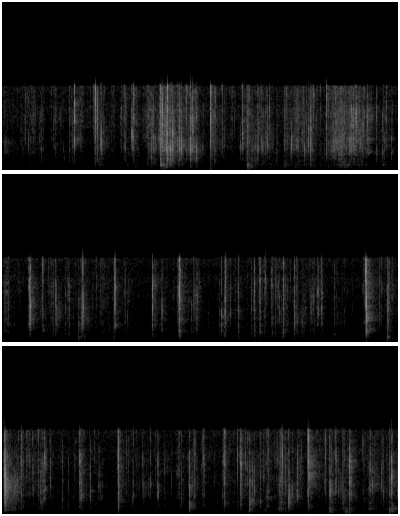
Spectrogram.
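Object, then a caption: Soap bar cut with a small knife. A dry, solid yellow soap bar held in the palm is sliced into thin, crumbly strips with a small metal knife, and the flakes fall onto a pile of soap shavings. A steady stream of short, dry, bright crackles and scraping crunches fills the clip, with almost no low end. Some cuts stand out louder than the rest.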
